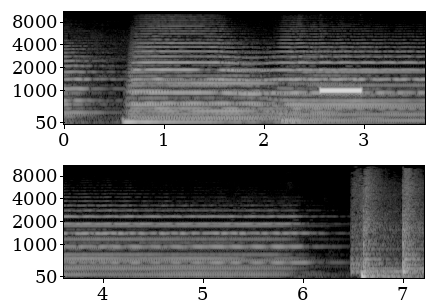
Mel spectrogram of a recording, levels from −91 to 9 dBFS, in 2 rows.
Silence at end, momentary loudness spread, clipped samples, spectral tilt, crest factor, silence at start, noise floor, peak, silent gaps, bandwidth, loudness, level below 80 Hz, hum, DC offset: 0 s; 23 LU; under 0.1%; -5.5 dB/octave; 16 dB; 0 s; -47 dBFS; -4 dBFS; none; 10.5 kHz; -18 LUFS; -36 dBFS; none; under 0.1%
